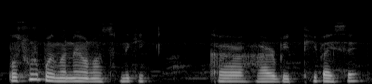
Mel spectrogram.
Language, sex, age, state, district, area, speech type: Assamese, male, 30-45, Assam, Jorhat, urban, spontaneous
